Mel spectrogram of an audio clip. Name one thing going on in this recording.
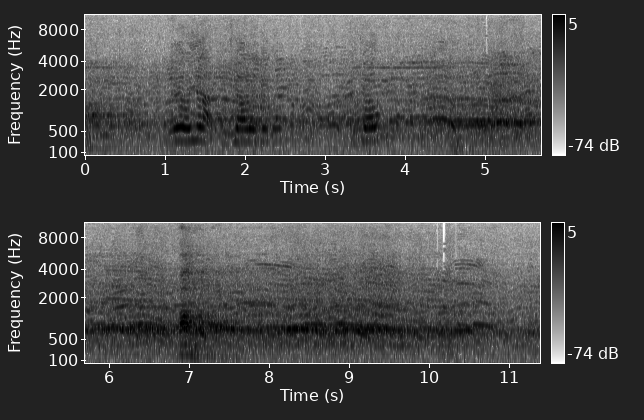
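A young man speaks loudly into a microphone over loudspeakers, outdoors.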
